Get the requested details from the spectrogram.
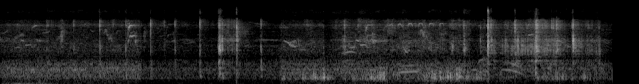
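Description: bird, birds singing

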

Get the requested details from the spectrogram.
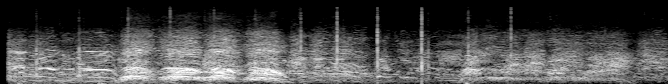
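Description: crowd, protest crowd chanting slogans

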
